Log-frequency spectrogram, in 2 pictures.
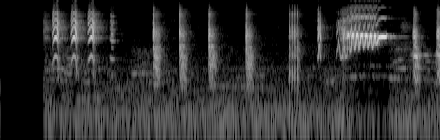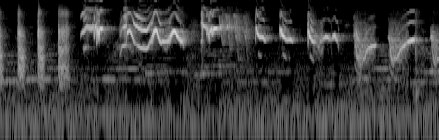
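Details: Javan myna song: a string of sharp clicking notes, a rasping buzz, then varied whistled notes that rise and fall, mixed with further clicks; meant to prompt other mynas to sing.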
